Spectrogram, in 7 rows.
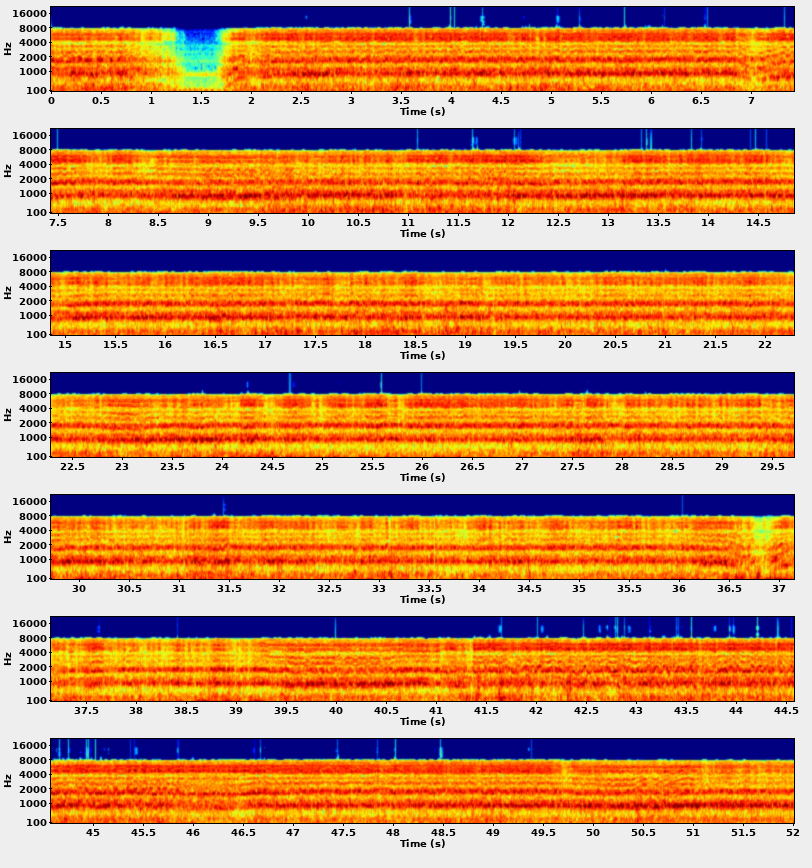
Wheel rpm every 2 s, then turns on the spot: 90, 190, 240, 200, 220, 220, 220, 230, 230, 230, 230, 230, 230, 230, 230, 230, 240, 230, 160, 230, 210, 200, 200, 220, 230, 220.
none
